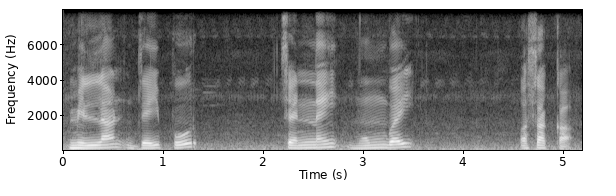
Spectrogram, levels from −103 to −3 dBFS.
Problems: constant background noise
